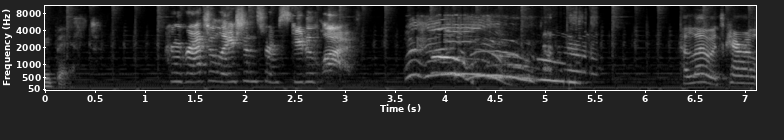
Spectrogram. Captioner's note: group cheering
